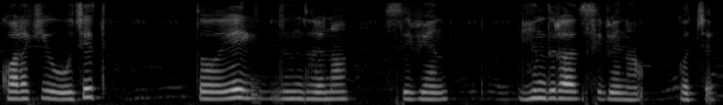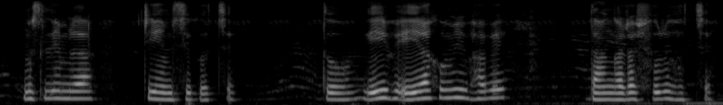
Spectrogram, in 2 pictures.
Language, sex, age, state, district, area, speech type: Bengali, female, 18-30, West Bengal, Cooch Behar, urban, spontaneous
